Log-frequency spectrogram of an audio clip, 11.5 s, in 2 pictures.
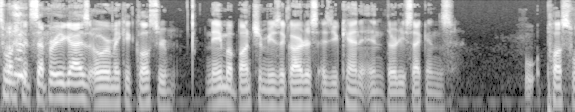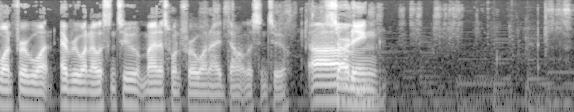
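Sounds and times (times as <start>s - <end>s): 
speech: 0.0s - 9.7s
pen strokes on paper: 7.7s - 11.4s.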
